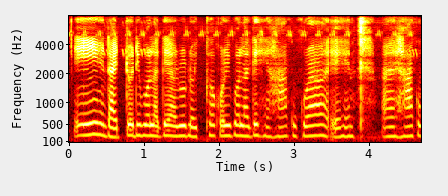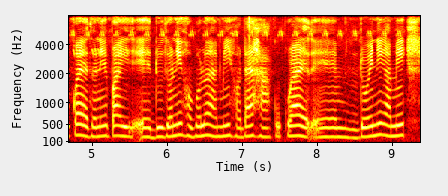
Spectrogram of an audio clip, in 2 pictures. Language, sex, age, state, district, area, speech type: Assamese, female, 45-60, Assam, Dibrugarh, rural, spontaneous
